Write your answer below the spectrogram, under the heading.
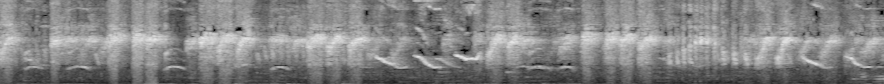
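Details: Pied triller on a master recording for other birds, in a harsh, insistent shooting song: a steady wall of high, scratchy chatter with repeated short rising-falling whistles and swooping downslurs throughout.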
